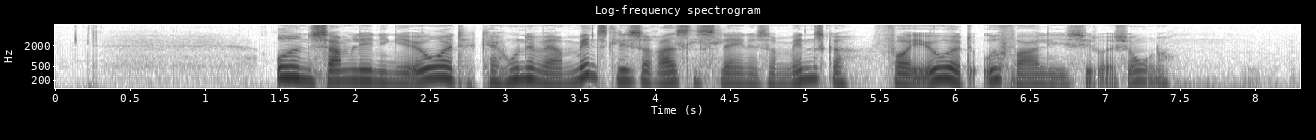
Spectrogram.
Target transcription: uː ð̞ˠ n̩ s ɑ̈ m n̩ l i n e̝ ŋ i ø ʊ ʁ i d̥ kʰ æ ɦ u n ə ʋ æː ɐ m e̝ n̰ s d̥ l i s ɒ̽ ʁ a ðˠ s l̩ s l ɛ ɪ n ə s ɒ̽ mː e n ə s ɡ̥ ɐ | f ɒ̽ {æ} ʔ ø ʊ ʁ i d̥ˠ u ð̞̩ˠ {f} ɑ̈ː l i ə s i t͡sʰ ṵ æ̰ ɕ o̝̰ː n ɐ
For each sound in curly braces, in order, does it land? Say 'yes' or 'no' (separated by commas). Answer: no, yes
